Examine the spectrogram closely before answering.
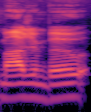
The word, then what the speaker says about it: Majin Buu: majin buu majin park is that how it's pronounced majin buu c yeah oh dude man that brings me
